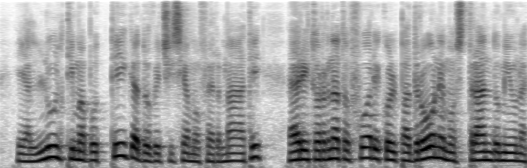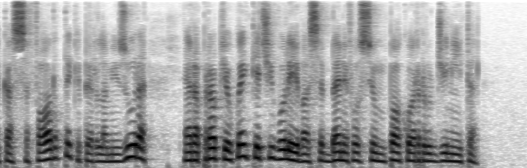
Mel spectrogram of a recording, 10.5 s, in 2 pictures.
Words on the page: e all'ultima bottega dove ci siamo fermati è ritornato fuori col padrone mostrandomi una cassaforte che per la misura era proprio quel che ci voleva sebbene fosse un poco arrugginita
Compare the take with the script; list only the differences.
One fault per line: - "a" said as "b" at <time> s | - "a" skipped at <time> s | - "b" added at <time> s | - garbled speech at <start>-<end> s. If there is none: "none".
none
